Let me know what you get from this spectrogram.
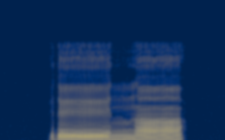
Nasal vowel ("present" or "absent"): present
